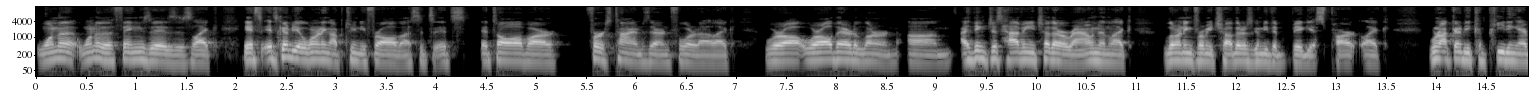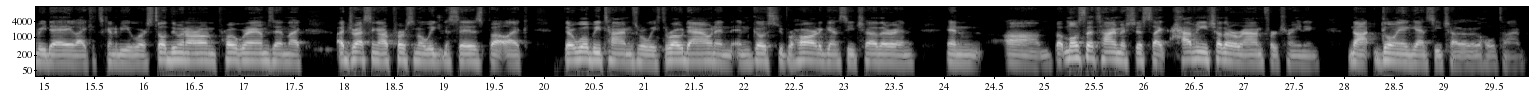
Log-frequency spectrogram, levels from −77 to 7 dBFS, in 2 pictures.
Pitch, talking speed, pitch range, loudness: 120 Hz, 260 wpm, 110-130 Hz, -20 LUFS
